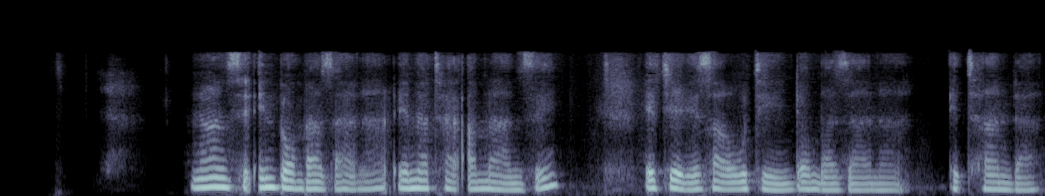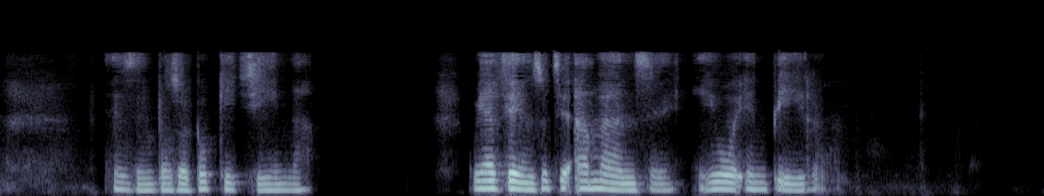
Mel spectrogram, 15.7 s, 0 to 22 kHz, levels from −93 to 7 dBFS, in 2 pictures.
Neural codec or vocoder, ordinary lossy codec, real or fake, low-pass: codec, 16 kHz, 1.1 kbps, Voila-Tokenizer; AAC, 32 kbps; fake; 7.2 kHz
